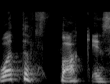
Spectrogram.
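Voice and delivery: mock vitriolic anger, furious ranting. Acting out a contestant's diary-room confessional; mock-angry rant. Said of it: "that seems super like vitriolic and angry".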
